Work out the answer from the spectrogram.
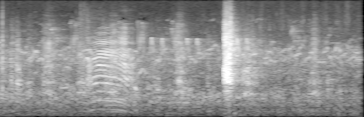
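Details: Close-up colony sounds from cormorant chicks and adults on the nest: a hoarse, rippling croak in the first half, then a sudden sharp, loud snap, with quieter calls scattered around.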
